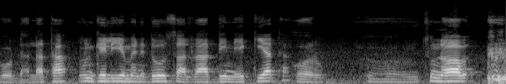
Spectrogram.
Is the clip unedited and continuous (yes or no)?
no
